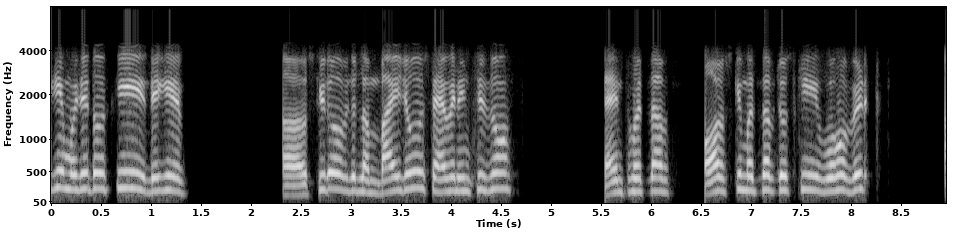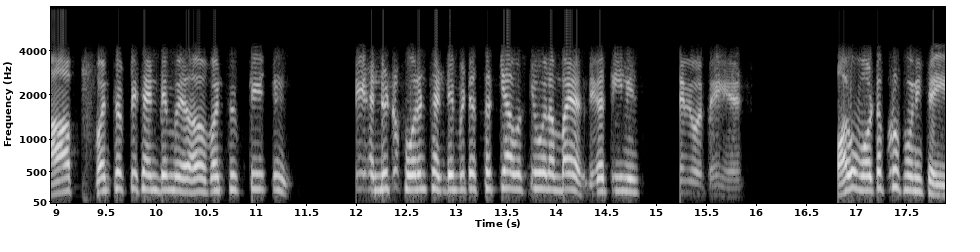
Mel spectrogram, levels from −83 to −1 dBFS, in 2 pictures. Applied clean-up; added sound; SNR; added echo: none; none; none; none.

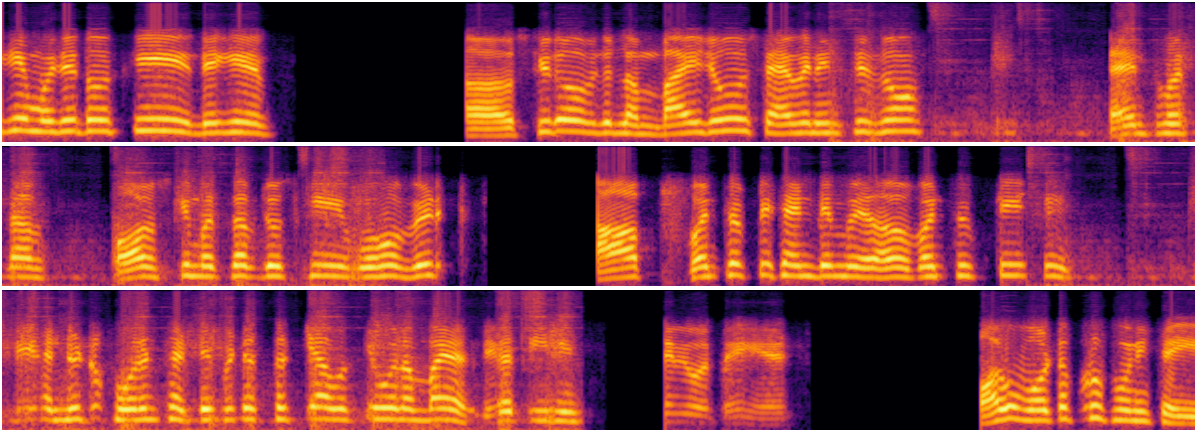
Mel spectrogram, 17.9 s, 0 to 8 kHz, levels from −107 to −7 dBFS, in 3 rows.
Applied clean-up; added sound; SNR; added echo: neural separator model SepFormer DNS4.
